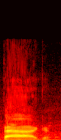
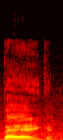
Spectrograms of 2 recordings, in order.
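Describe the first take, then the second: First: It is said with a Californian vowel. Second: It is said with a vowel like in bagel.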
